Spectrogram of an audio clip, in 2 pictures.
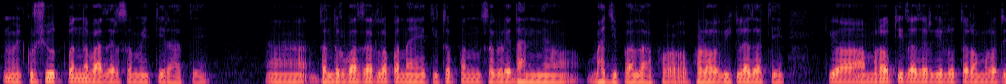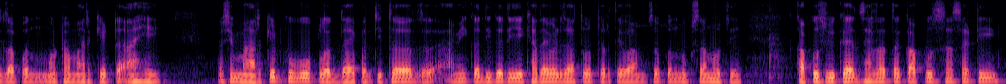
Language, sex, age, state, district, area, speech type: Marathi, female, 30-45, Maharashtra, Amravati, rural, spontaneous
